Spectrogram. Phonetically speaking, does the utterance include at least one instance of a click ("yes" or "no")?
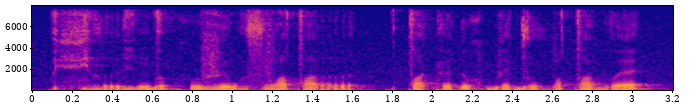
no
